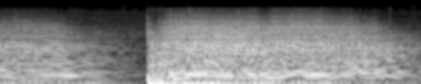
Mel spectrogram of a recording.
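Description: Dramatic background music: a sustained chord that fades away, then a sudden hit about one and a half seconds in that opens a new sustained chord, which fades near the end.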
